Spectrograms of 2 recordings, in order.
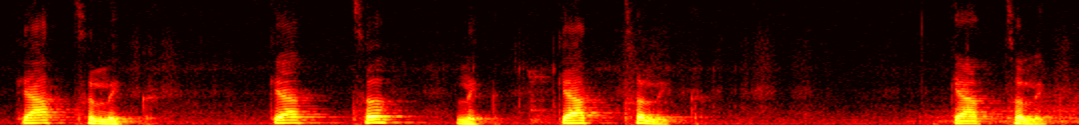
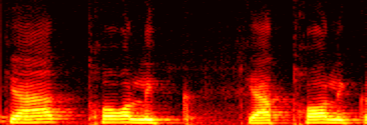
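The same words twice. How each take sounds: First: ಕ್ಯಾಥಲಿಕ್ split as kyat, th, lik, no o; correct pronunciation. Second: ಕ್ಯಾಥೋಲಿಕ್ as kya-THO-lik with long o; wrong pronunciation. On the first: Teacher modelling the silent O, correct pronunciation. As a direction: drop the o in ಕ್ಯಾಥಲಿಕ್, spacing the syllables. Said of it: "ಓ silent ಮಾಡಿ". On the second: Teacher showing what is wrong, wrong pronunciation. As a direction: sound the o fully in ಕ್ಯಾಥೋಲಿಕ್. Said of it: "ಅಲ್ಲ". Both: Shown as a demonstration.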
